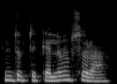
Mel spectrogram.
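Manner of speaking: normal talking voice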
